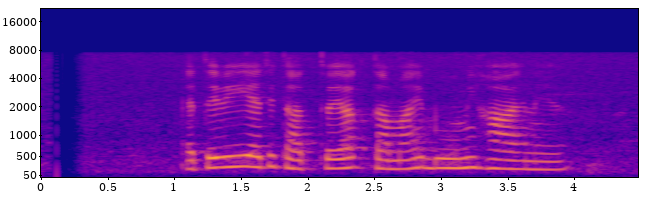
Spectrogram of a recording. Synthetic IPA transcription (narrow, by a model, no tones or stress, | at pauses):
æt̪eʋiːæt̪it̪at̪ʋejakt̪amajbʱuːmiɦaːjənəjə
